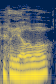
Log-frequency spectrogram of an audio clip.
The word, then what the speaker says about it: Oyelowo: Oyelowo.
